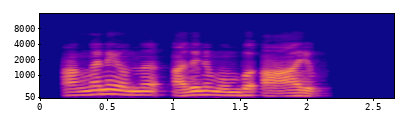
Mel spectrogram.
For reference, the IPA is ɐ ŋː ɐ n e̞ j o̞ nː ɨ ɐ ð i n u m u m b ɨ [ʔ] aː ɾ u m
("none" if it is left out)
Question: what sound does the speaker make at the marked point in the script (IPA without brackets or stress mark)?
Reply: ʔ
